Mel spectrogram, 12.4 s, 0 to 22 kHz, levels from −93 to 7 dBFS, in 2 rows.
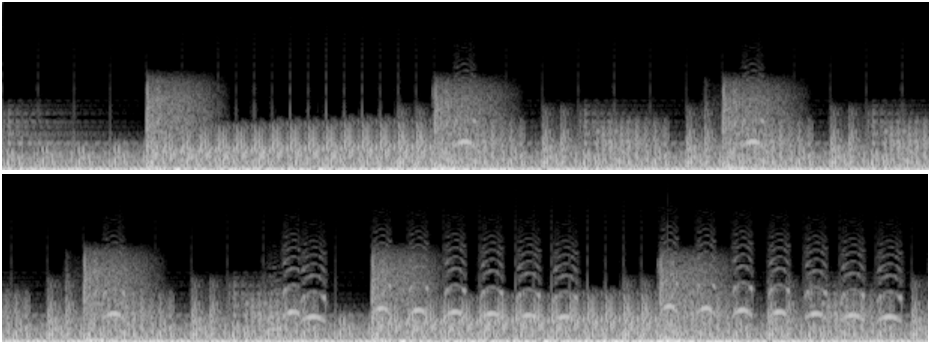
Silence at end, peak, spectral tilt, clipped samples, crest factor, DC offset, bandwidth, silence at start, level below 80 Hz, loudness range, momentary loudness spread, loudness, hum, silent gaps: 0 s; 0 dBFS; -11.5 dB/octave; under 0.1%; 14 dB; under 0.1%; 3.2 kHz; 0 s; -18 dBFS; 2 LU; 4 LU; -21 LUFS; none; none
